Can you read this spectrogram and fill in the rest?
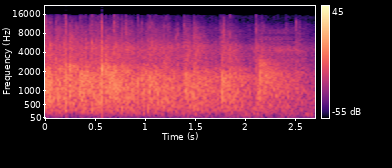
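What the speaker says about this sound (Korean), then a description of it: "박수 한번 부탁드리겠습니다" An audience applauds at a results-report ceremony for the 2022 Goesan World Organic Industry Expo, a sustained, even burst of many people clapping close by with small swells in intensity.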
